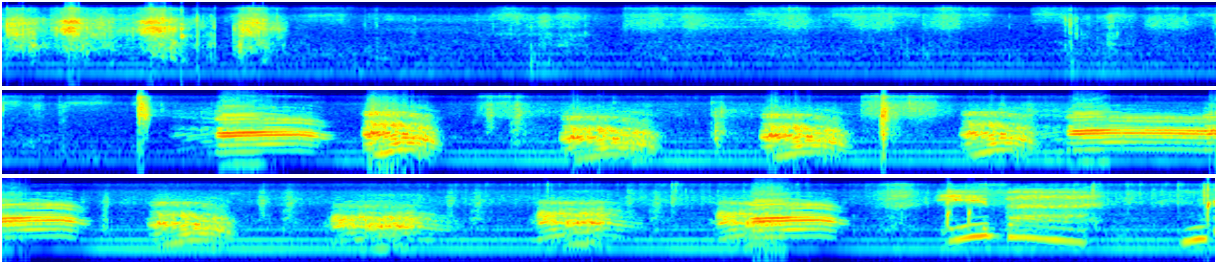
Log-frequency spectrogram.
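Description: Cattle mooing in a survival video game, several drawn-out moos repeating in the second half over a steady hum of game ambience, with people talking in between.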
